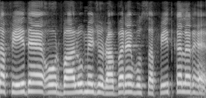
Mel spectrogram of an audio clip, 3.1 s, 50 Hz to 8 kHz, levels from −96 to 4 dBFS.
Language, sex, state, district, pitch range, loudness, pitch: Hindi, female, Maharashtra, Washim, 225-245 Hz, -13 LUFS, 235 Hz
